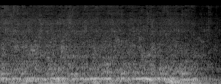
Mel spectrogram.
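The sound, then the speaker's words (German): A toilet flush: a steady rush of water at an even, fairly loud level for about two seconds, easing off slightly at the very end. “Ja, die Klospülung.”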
